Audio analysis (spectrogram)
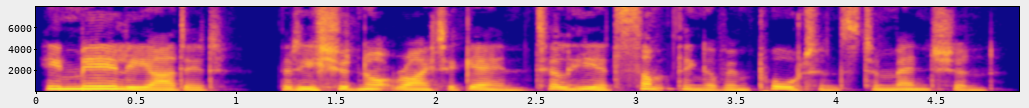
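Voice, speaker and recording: A woman voicing a gentle, dutiful young lady in an audiobook, composed and earnest. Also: medium pitch, steady tone, a little fast, no echo, studio quality, close to an everyday voice. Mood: hopeful, earnest. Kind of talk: dramatized audiobook character reading.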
